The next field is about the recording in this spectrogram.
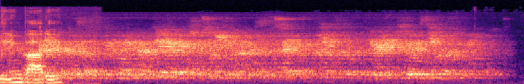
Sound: voices chattering

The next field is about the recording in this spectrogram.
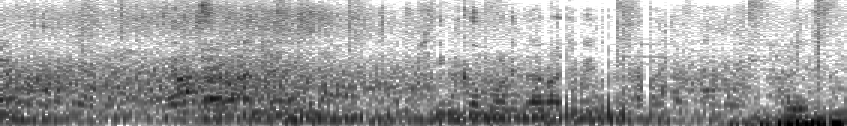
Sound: dripping

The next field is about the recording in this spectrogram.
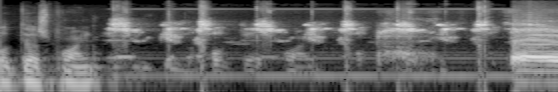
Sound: echoes

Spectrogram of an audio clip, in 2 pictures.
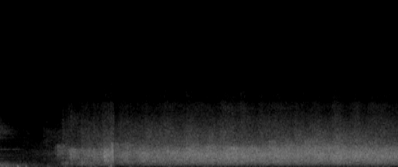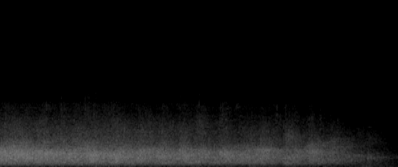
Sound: applause

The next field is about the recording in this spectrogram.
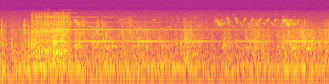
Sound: doorbell ringing

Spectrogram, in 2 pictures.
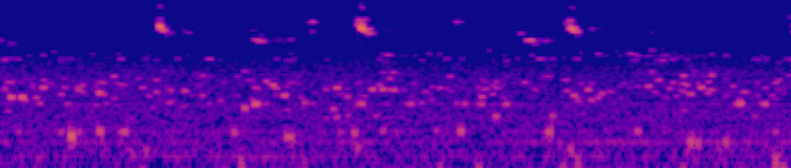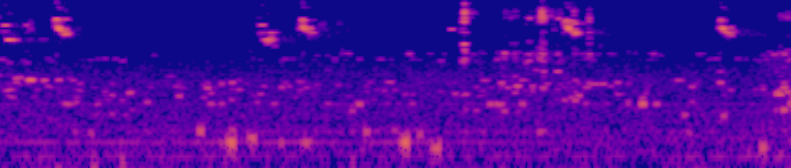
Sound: birds chirping

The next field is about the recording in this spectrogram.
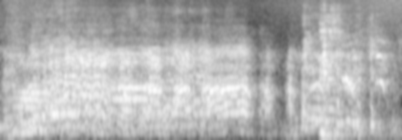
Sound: audience laughs

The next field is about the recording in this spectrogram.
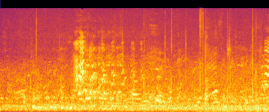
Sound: people laughing

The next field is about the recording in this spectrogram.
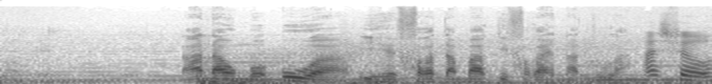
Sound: tongan language and music

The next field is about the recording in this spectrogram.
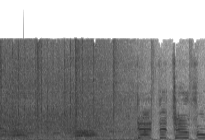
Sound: groans

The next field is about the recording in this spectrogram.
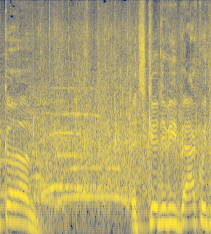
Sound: congregation clapping and cheering

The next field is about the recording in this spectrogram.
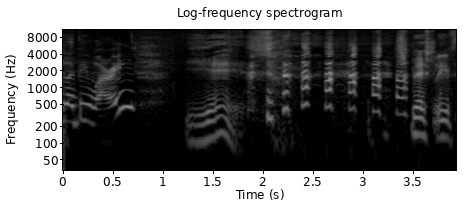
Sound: laughs

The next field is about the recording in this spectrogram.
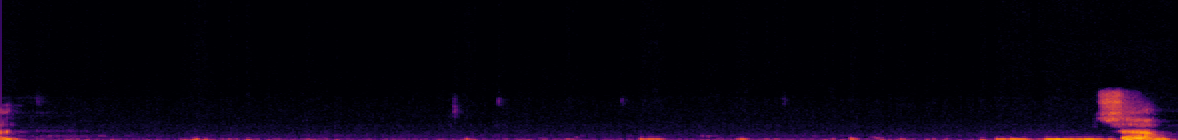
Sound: pause

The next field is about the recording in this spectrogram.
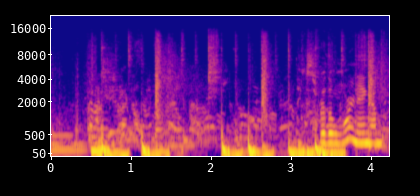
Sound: upbeat party music; girls chattering

